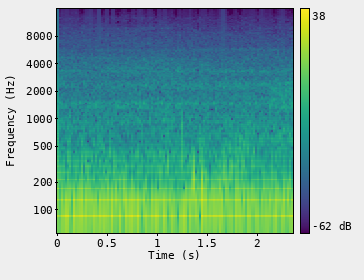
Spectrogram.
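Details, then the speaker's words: 1978 Dodge D150 carbureted V8 at -23C (wind chill -35C), block heater plugged in, sat several days, about 6-7 minutes after cold start: smooth steady low rumble, even beat, no knocks or misses; healthy cold idle. "Well, listen to her. She is just purring away. Doesn't that sound like a happy engine?"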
